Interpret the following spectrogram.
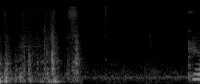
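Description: A plastic jar set down with a sharp knock, followed by a few short rustles and clatters of groceries being handled in a box during the first second, then quiet.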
